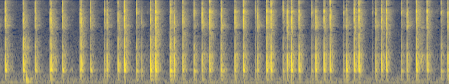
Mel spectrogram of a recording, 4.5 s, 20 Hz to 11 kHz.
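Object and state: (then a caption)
Bamboo hairbrush back scratched with nails. Long nails scratch across the solid bamboo back of an oval hairbrush, making about 32 quick, dry, separate strokes. Each stroke is a short, bright rasp with almost no ring and most of its energy above 2 kHz.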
